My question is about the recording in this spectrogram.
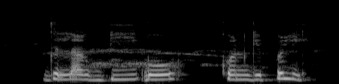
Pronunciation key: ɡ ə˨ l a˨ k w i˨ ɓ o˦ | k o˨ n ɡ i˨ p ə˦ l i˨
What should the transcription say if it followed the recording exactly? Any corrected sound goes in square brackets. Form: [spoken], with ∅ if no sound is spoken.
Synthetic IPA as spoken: ɡ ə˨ l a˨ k [b] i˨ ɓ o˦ | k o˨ n ɡ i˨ p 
